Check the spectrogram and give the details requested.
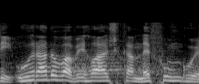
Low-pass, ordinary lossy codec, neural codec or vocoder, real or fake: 7.2 kHz; MP3, 48 kbps; none; real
